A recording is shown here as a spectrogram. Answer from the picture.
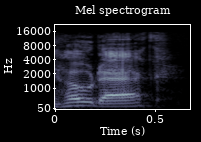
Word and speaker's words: Hodak: creating super fans by Brittany hodak rhymes with Kodak and it is autographed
